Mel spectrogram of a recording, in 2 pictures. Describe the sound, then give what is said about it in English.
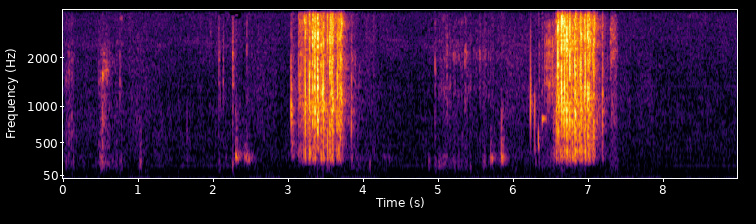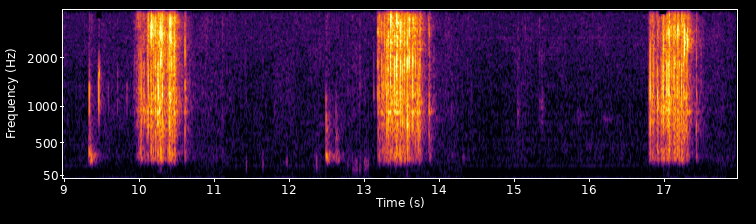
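A deck of tarot cards is shuffled over and over in five short, crisp riffling bursts, spaced roughly three to four seconds apart, fairly loud against a quiet background with no talking. “shuffling.”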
